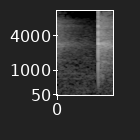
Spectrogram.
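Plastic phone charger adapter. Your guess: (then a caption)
Solid. A plastic original phone charger adapter is knocked once, giving a sharp, bright click with very little ring. It sounds solid and hard, unlike a fake one.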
